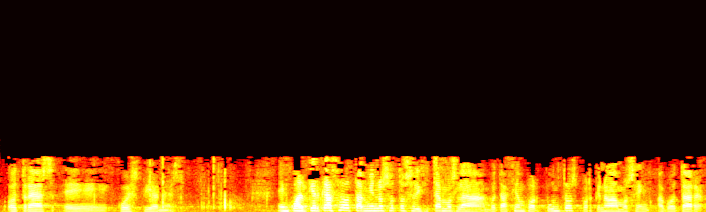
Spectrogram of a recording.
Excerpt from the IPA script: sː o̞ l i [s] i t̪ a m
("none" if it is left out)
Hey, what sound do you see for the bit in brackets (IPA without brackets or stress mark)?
θ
